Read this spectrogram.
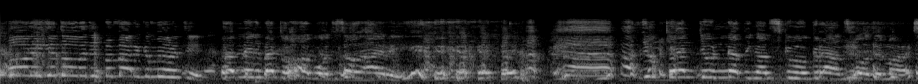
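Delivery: put-on Jamaican accent. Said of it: "At the Jamaican embassy".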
